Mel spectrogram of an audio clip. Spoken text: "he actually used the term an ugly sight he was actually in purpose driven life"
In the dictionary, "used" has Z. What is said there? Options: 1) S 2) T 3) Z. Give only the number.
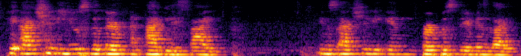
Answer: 1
